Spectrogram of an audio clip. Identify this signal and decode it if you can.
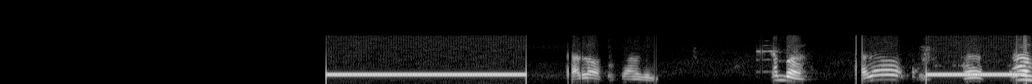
Ringback tone (North America), 440 + 480 Hz, with speech.
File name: autotestagent / 11-20-12.136..callcentertransfer. .15271a0c-2a2a-4f62-9c65- d604d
